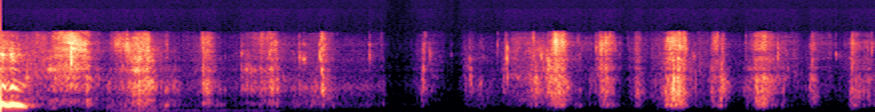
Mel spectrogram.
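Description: A person biting into and chewing fried pork belly topped with chopped chili sauce, heard as irregular crunchy chews. The chewing pauses a little past a third of the way in, then resumes at about two chews a second. A short vocal sound right at the start is the loudest thing.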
